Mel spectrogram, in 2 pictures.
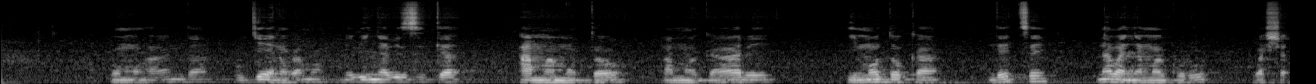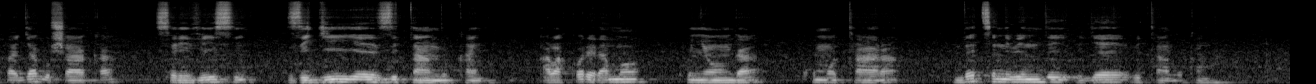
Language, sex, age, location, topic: Kinyarwanda, male, 18-24, Huye, government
